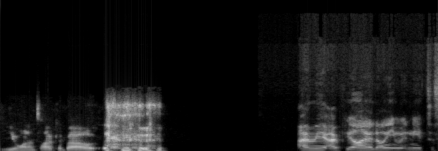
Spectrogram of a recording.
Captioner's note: laughing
